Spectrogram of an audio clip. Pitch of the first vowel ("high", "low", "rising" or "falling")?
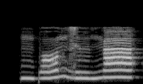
rising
